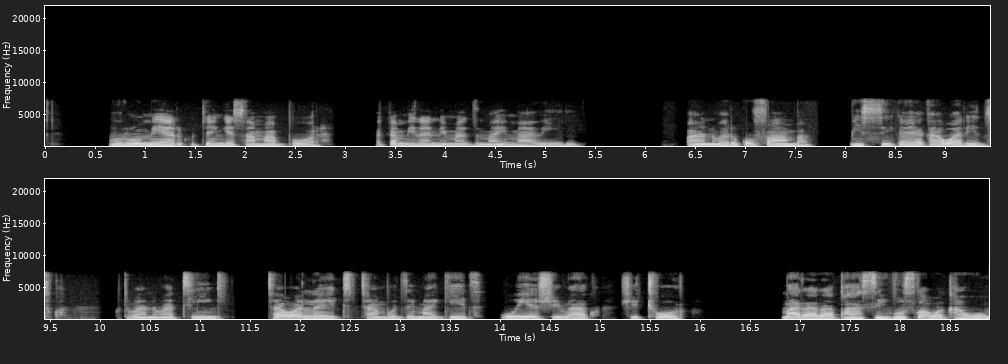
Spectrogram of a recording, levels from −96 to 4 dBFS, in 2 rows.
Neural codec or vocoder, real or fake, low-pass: none; real; 7.2 kHz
